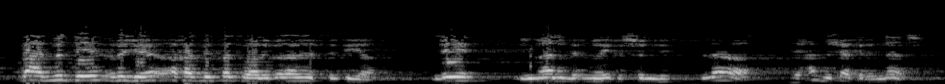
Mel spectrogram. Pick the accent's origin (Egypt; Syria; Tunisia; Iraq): Syria; Damascus, Damascus Governorate; عندنا في دمشق في أربعة محاريب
